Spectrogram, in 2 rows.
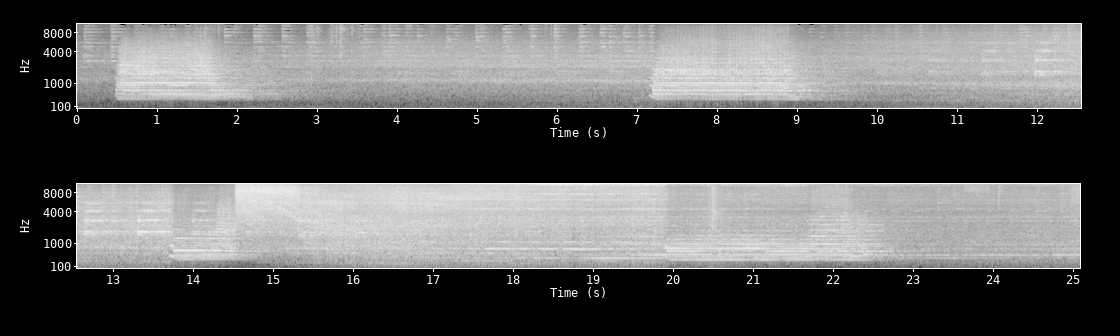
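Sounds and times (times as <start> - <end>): train rushing past: 0.0 - 25.0
multi-note locomotive horn: 0.5 - 2.3, 7.2 - 9.5, 13.7 - 14.9, 17.8 - 23.1.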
